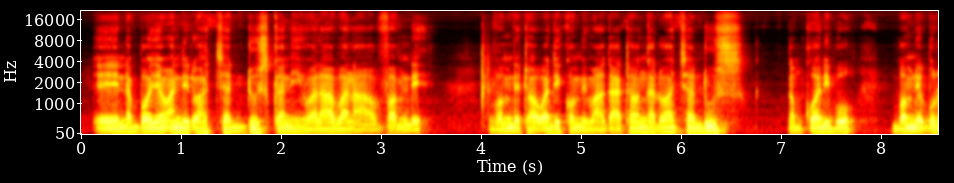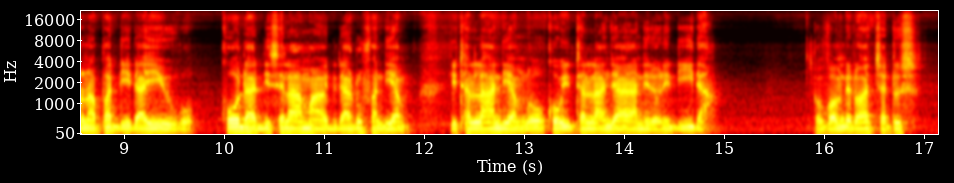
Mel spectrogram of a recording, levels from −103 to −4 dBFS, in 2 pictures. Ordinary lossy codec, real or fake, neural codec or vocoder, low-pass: none; real; none; none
